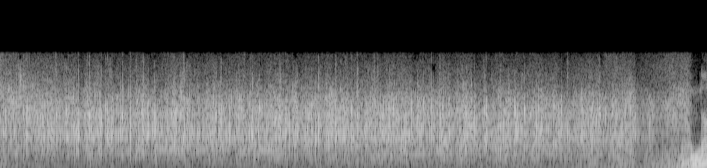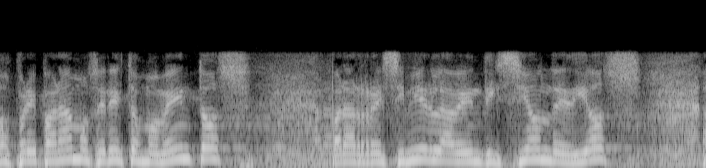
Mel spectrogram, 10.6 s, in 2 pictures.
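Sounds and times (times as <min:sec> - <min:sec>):
loud applause: 0:00.0 - 0:05.1
speech: 0:05.2 - 0:10.5.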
